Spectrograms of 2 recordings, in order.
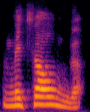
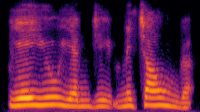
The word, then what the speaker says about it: Michaung: Michaung. Michaung. Michaung.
